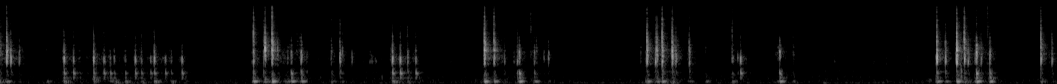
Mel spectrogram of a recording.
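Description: Fingertips type on a white 60% RK61 mechanical keyboard with plastic keycaps and lubed red switches. Quick bursts of soft, clacky keystrokes with a bright edge come in clusters separated by short pauses. Each press is crisp and dies away almost instantly.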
